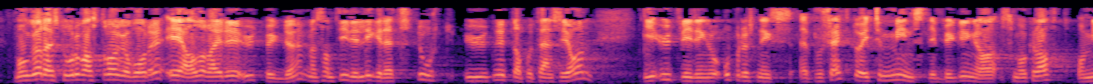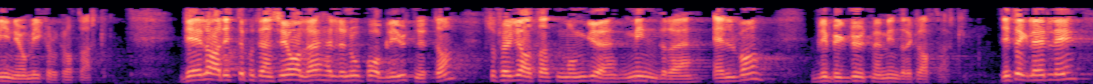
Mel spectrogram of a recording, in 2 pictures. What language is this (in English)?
Norwegian Nynorsk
